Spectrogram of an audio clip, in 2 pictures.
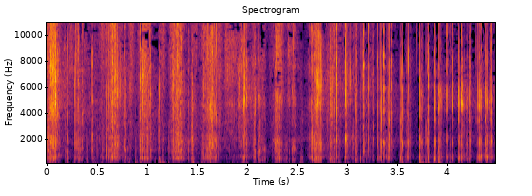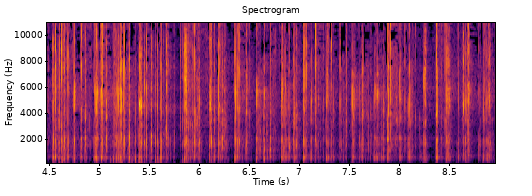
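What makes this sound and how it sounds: Fingernails scratch and tap aggressively on the rubber sole and fabric upper of an empty pink and white sneaker, held in one hand and turned toward the mic. The result is a fast, continuous stream of dry, crackling scrapes and short taps with a hollow, mid-pitched body around 600 Hz and bright edges. Each hit dies away almost instantly.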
